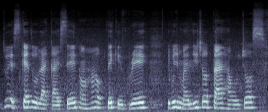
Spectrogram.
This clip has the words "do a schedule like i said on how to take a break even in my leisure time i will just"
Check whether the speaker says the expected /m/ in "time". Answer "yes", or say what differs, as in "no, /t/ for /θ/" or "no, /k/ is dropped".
no, /m/ is dropped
